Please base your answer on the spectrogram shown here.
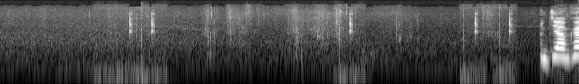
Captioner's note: phone keys tapping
